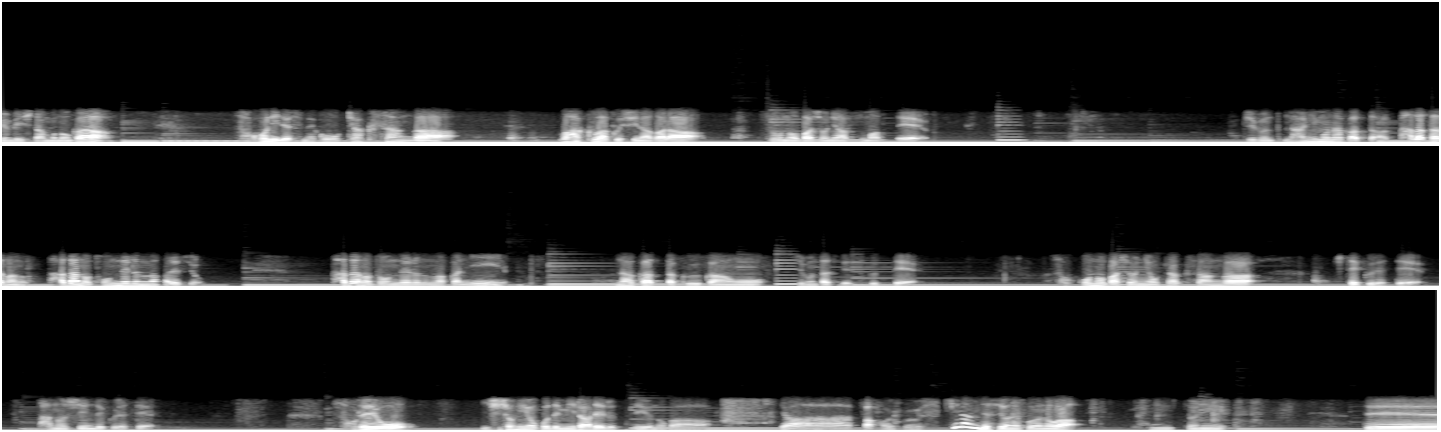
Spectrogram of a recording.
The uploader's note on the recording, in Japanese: Bluetoothヘッドフォンでの録音。音質は良くない印象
